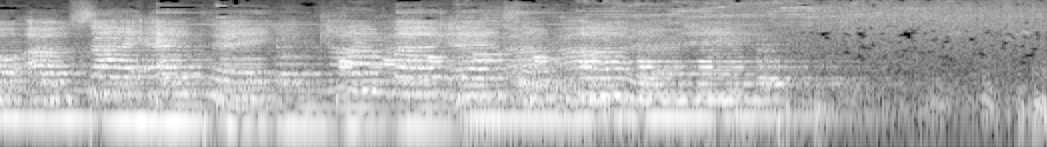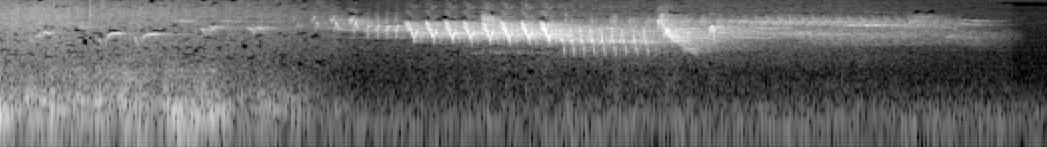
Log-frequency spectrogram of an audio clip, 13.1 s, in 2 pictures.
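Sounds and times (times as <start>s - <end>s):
songbird chirping: 4.0s - 13.0s
bird trill: 6.3s - 12.9s.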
